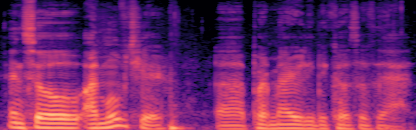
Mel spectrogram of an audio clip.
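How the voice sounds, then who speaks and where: A man in his thirties from Zambia, a singer-songwriter guest talking casually in a TV studio, animated and quick to laugh. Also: fairly low pitch, no room sound. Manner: animated, laughs often, repeats words. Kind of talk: casual interview talk. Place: TV studio set.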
